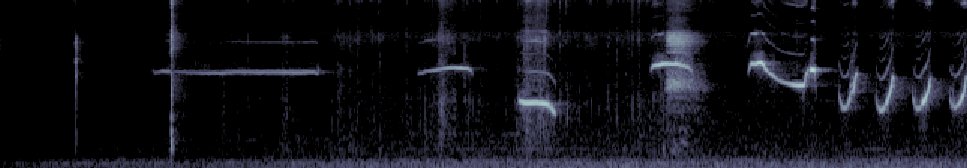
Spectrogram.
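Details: Kept sirtu songbird, said to stay unstressed when carried anywhere and to sing at once, giving varied phrases: a long flat whistle, short rising and falling slurs, then a quick run of five hooked chirps.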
